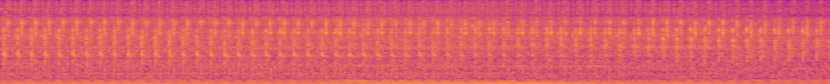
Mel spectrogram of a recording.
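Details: Chevrolet Onix Plus engine on first start in the morning, cold, when the brake is applied: steady rapid ticking knock, about three per second, over cold idle with hiss; knocking noise on cold start, cause not known.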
